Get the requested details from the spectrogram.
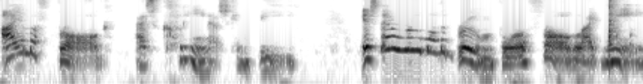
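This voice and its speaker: This is a put-on character voice that sounds female, high-pitched and croaky. It moves at a fairly slow pace. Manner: polite, cheerful.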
